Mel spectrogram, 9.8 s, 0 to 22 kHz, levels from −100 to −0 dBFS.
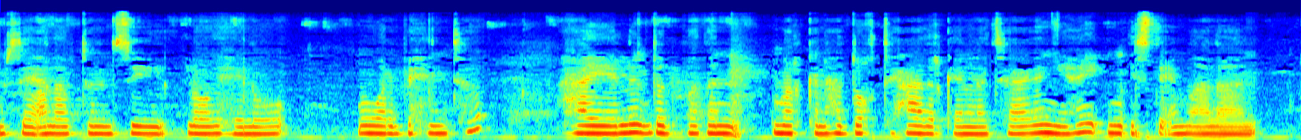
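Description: HE-AAC compression throughout: plainly audible, with treble ending near 14.9 kHz and s sounds turning gritty, likely from band replication at a bitrate around 20 kbps.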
